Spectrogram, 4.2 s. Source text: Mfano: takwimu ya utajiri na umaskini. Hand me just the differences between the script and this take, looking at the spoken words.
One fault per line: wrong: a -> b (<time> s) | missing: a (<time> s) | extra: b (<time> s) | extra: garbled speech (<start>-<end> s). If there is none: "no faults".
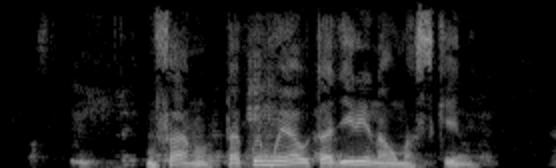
no faults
